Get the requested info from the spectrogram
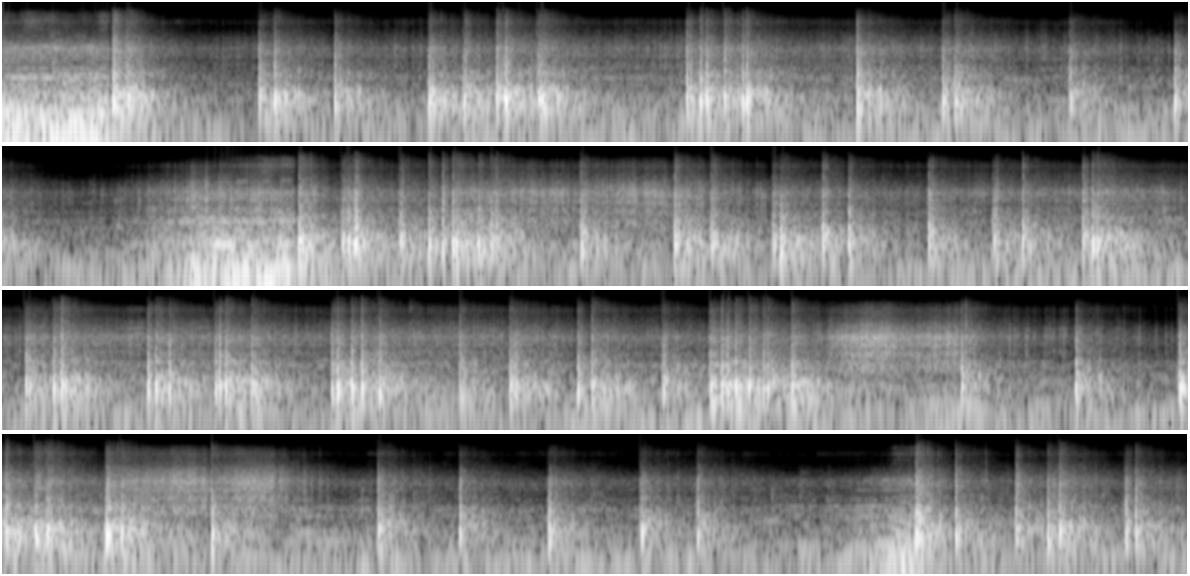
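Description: Fireworks display: a rapid string of sharp bangs and crackling from aerial shells bursting, with deep booms at the start, about nine seconds in and near the end. Music plays underneath.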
